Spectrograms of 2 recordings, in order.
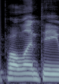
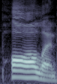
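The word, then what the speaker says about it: Pawlenty: me after every show it's not Paul lente it's pen the pen okay anyway uh so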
